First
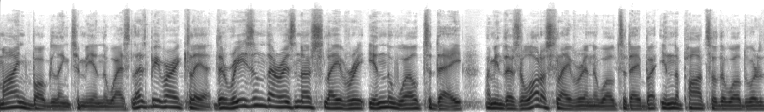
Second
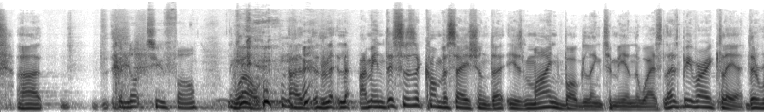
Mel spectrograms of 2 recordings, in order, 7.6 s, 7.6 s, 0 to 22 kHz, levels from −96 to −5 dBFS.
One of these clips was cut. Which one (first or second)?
second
